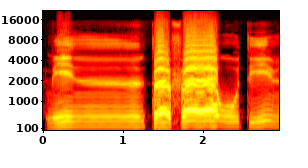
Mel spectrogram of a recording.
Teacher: Maka cara membacanya yaitu samarkan tanwinnya ke huruf fa. Maka min tafawutin, langsung ke makhraj huruf fa. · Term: ikhfa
